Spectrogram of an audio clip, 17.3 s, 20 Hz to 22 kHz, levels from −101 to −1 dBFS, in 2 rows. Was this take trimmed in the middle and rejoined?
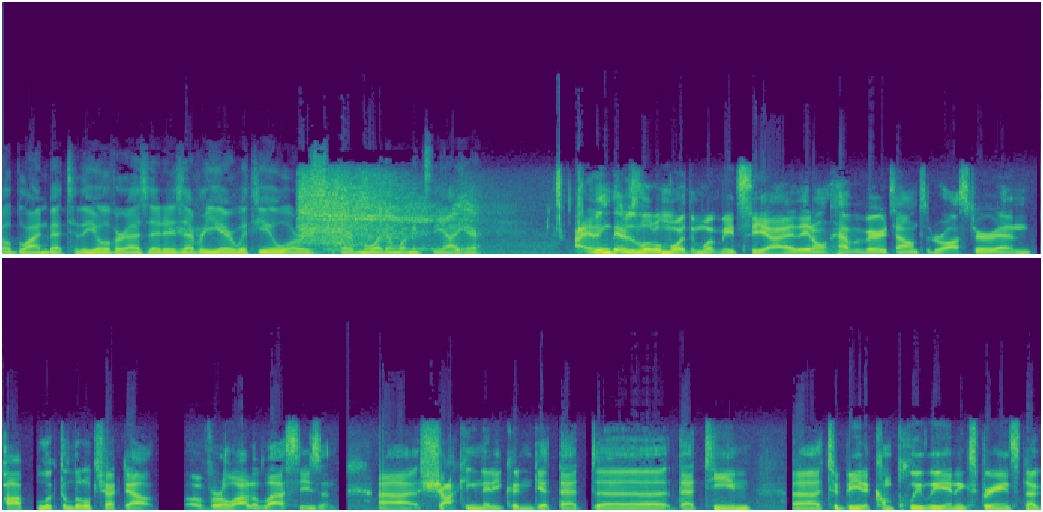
no; 0 cuts

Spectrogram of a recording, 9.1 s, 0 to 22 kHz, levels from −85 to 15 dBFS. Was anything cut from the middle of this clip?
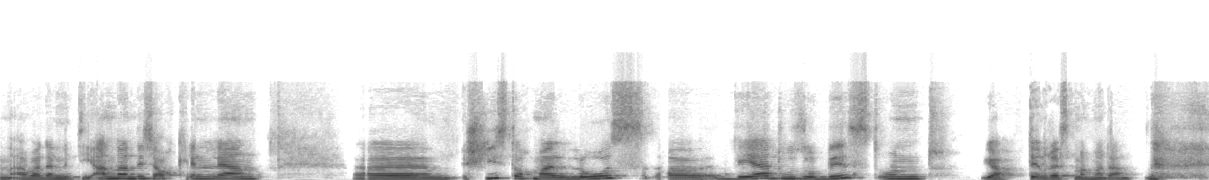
no; 0 cuts

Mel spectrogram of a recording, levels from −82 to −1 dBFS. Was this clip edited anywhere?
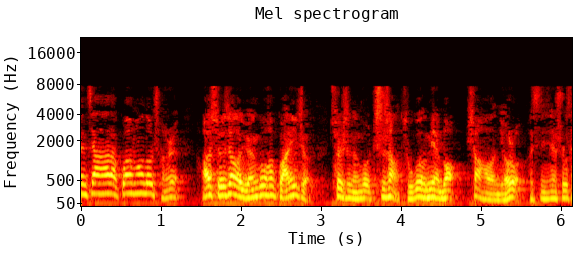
yes; 1 cut; at 1.4 s

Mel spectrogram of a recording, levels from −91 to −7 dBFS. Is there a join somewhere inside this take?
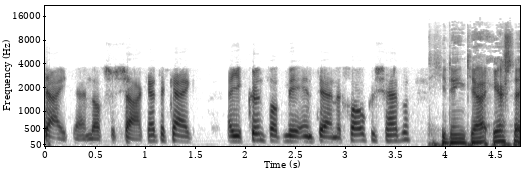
yes; 1 cut; at 3.8 s

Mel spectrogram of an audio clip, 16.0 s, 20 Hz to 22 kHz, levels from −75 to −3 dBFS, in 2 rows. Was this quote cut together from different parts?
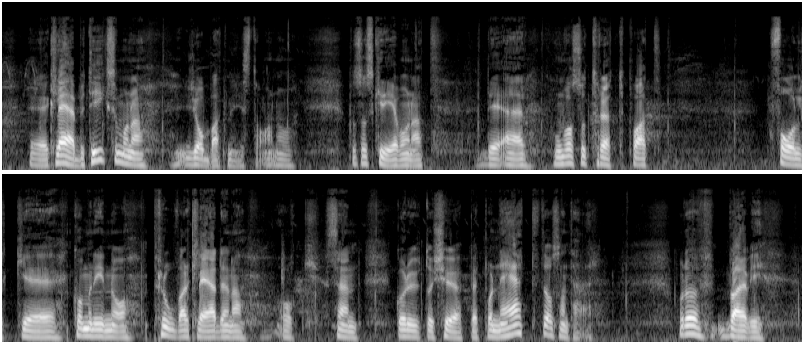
no; 0 cuts

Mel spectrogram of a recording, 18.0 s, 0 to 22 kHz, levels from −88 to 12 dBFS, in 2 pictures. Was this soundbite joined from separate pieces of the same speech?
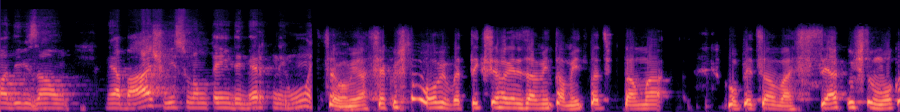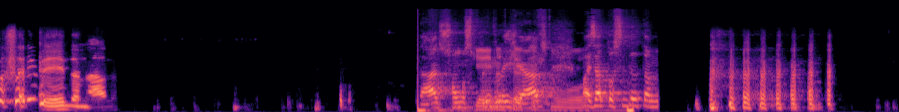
yes; 1 cut; at 3.1 s

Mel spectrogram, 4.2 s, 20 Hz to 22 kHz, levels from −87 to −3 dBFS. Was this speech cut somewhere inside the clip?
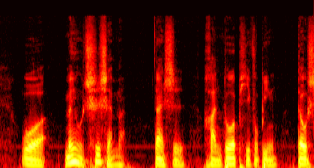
no; 0 cuts

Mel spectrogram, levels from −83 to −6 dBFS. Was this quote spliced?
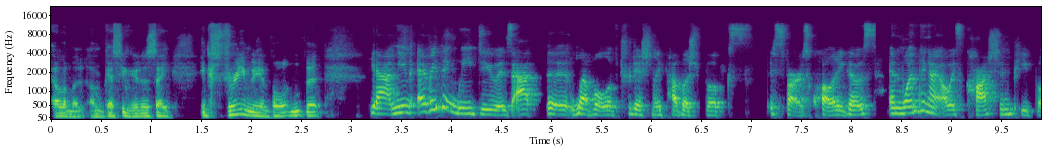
yes; 1 cut; at 8.2 s

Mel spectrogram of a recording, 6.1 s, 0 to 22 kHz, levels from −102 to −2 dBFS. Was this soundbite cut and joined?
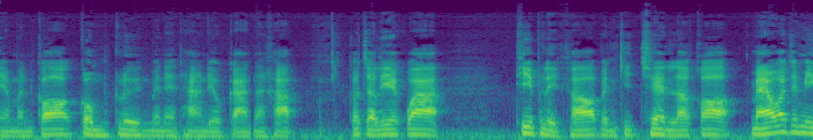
yes; 1 cut; at 1.9 s

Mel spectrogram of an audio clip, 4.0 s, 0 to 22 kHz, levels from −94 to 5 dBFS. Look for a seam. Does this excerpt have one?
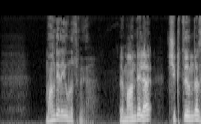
no; 0 cuts

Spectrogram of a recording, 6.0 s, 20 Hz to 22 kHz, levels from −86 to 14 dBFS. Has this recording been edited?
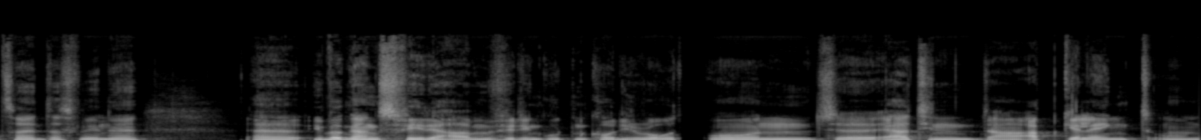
yes; 1 cut; at 3.4 s

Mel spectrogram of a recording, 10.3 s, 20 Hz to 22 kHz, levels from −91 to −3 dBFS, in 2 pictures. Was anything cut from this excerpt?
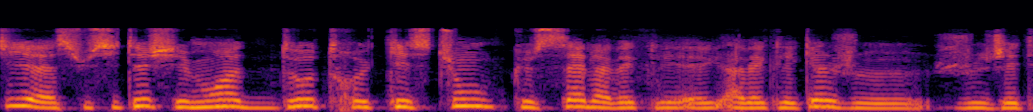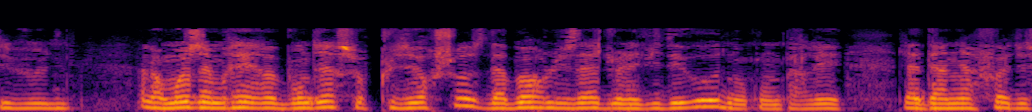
yes; 1 cut; at 8.8 s

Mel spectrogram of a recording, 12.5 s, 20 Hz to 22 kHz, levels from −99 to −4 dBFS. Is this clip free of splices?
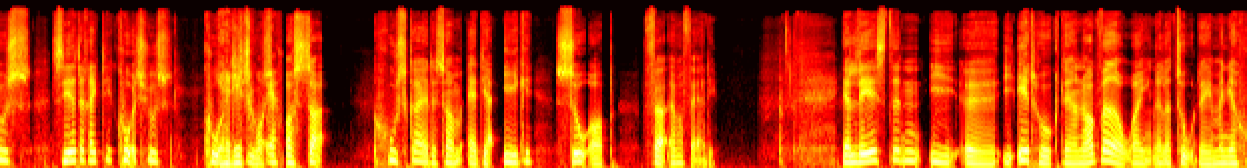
no; 1 cut; at 2.8 s

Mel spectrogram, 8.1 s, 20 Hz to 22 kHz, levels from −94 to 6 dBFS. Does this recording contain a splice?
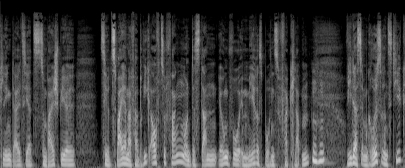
no; 0 cuts

